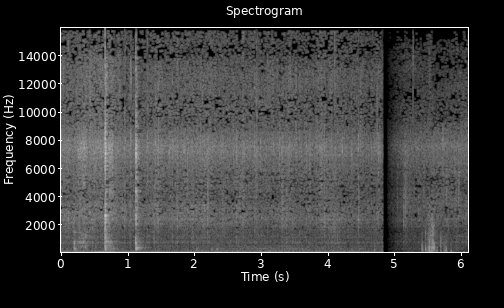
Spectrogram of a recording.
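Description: Chopped onions, peanuts and green chillies sizzling in oil in a kadhai while a steel spoon stirs them, with a couple of sharp spoon clicks against the pan about a second in. The sound cuts out briefly near the end, then the sizzle resumes.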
